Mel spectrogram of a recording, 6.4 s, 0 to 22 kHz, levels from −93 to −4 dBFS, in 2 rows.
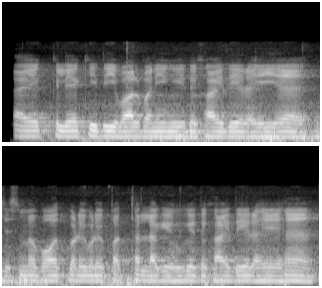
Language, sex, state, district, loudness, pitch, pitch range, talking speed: Hindi, male, Uttar Pradesh, Lalitpur, -16 LUFS, 110 Hz, 105-110 Hz, 200 wpm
